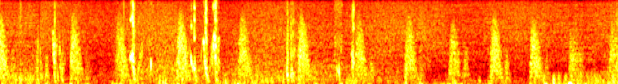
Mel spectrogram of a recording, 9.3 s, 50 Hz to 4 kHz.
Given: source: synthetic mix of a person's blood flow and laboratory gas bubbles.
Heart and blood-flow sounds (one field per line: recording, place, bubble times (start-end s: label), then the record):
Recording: Doppler ultrasound of blood flow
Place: subclavian vein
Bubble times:
0.78-0.99 s: bubbles
1.93-2.14 s: bubbles
2.22-2.30 s: bubbles
2.84-3.30 s: bubbles
4.29-4.45 s: bubbles
5.01-5.13 s: bubbles
5.26-5.34 s: bubbles
From the record:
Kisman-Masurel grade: 121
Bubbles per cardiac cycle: 1 to 2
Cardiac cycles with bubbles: 10 to 50%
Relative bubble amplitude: barely perceptible (0.100 to 0.250)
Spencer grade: 2 (many but less than half of the cardiac periods contain bubble signals, singularly or in groups)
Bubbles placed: anywhere in the cardiac cycle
